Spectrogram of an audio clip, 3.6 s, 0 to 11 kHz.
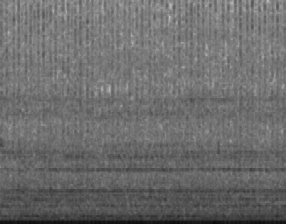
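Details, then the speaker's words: Nissan R34 at idle after a timing adjustment from the manual (was about 15 degrees off): steady low idle with slight uneven pulsing about twice a second, surging and rotary-like; something seems to be moving and may not be tight enough. Cause unclear. "As it's surging like that, it's moving. Yeah. So it's not tight enough? It's like surging again. You can hear it just like rude. Almost sounds like a rotary."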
